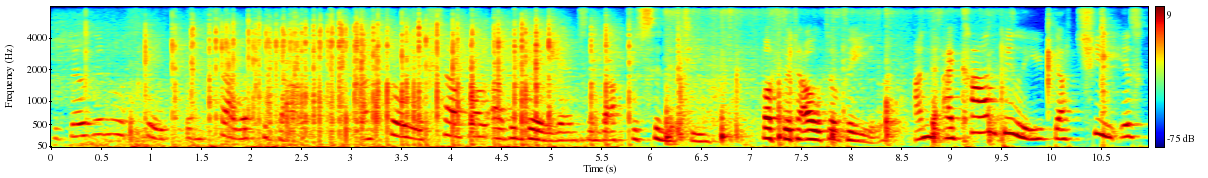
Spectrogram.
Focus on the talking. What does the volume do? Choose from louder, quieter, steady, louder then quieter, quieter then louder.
louder.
